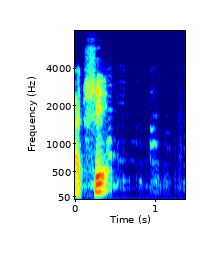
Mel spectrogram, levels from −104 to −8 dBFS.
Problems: constant background noise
